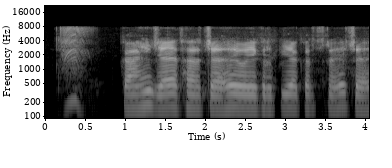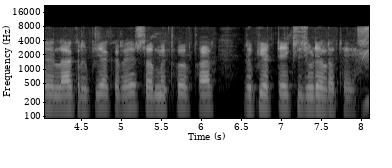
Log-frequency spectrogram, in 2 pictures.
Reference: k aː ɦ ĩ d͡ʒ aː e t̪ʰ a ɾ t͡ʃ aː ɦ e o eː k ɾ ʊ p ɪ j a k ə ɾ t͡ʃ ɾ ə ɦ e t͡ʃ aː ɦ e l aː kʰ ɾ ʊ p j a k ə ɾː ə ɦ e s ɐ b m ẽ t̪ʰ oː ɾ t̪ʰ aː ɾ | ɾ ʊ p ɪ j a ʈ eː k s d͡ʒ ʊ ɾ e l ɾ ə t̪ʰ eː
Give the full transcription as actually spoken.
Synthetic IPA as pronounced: k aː ɦ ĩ d͡ʒ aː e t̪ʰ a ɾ t͡ʃ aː ɦ e o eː k ɾ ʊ p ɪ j a k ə ɾ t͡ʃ ɾ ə ɦ e t͡ʃ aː ɦ e l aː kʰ ɾ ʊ p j a k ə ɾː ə ɦ e s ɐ b m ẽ t̪ʰ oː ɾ t̪ʰ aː ɾ | ɾ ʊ p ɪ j a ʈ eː k s d͡ʒ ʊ ɽ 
